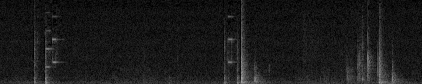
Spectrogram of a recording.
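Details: Fisher & Paykel Trusty Aquasmart washing machine won't start; quiet with short bursts of clicks and chirps/beeps every two to three seconds, no motor running; cause unclear.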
